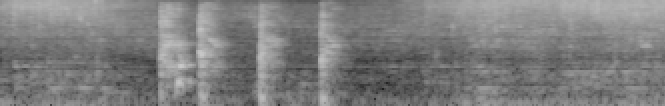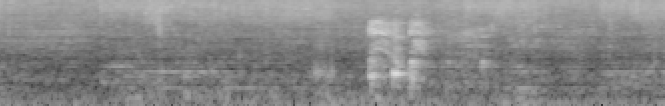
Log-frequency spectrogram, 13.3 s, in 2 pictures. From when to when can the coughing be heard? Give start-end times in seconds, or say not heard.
1.6-3.4, 10.3-11.6.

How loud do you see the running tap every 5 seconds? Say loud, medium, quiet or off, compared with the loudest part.
medium, loud, loud.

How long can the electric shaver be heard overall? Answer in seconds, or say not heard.
not heard.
